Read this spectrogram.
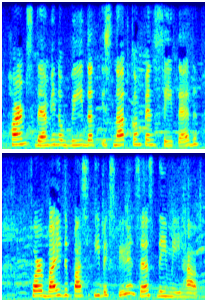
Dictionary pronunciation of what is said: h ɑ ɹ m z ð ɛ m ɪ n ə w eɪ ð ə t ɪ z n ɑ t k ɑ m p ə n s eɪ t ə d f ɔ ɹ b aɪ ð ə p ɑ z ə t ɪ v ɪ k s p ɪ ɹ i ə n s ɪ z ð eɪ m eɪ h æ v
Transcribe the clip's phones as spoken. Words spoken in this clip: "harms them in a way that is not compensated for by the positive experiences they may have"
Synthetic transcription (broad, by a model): h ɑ ɹ m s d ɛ m ɪ n ə w eɪ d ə t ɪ s n ɑ t k ɑ m p ə n s eɪ t ə d f ɔ ɹ b aɪ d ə p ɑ s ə t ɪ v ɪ k s p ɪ ɹ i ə n s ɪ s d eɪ m eɪ h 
